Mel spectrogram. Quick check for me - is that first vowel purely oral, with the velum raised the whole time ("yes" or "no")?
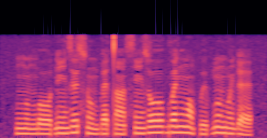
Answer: no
